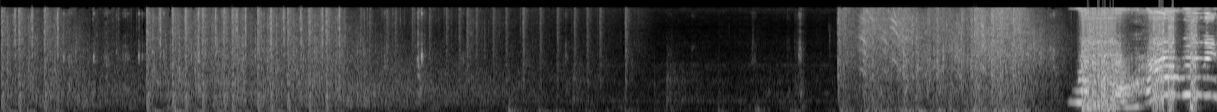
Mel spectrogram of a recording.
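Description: Gunfire in the Roblox game Phantom Forces, with bursts of shots in bunches, then a pause, then more shooting that ends in a loud, close blast. No one talks.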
